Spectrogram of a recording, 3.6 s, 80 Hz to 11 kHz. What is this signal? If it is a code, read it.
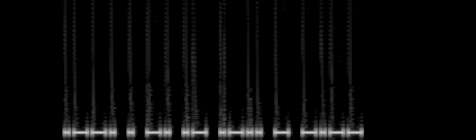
Morse code, heard as a keyed tone, about 34 wpm, 700 Hz. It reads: PENALTY
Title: Seven Letter Words - 35wpm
